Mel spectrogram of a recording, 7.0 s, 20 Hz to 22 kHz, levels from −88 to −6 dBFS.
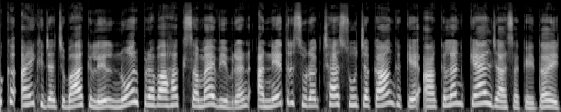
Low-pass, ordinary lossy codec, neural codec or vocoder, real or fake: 19.8 kHz; none; none; real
